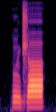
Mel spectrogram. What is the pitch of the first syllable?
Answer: high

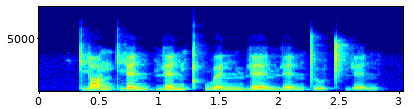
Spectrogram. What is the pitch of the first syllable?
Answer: falling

